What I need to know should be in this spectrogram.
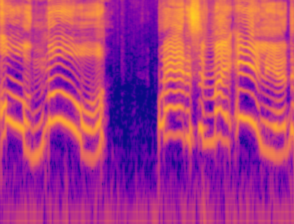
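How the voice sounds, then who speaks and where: Someone performs a put-on character voice at an extremely high pitch, swinging very widely in pitch. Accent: Italian. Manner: playful, cartoonish.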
